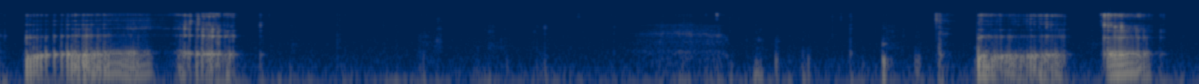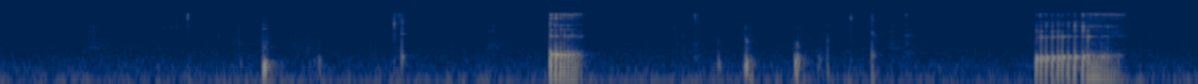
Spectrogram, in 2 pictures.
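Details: Repeated belching: several loud, low, voiced belches, about five in twelve seconds, with quiet clicks and mouth sounds between them.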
